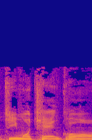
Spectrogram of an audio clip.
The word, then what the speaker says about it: Timochenko: También vamos a tener dedicatoria de Chimotenco. No, sí, así es, ¿no? Se pronuncia así. Hmm. No, no, Timochenko.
